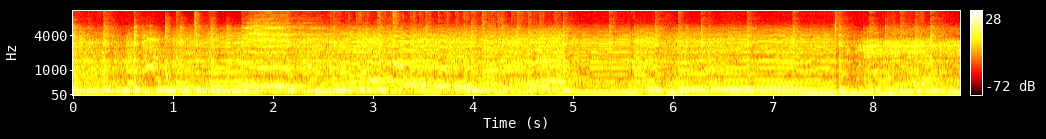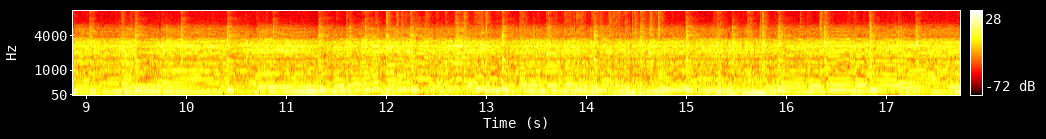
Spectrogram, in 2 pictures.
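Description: Steel-string acoustic guitar played through a Zoom G1 Four effects pedal into a Roland Cube-10 amp on its JC Clean setting with a touch of reverb, picking a continuous run of single notes and chords, with a few held low notes in the middle.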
